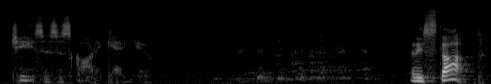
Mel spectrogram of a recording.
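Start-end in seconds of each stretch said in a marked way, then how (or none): 0.1-2.6 slow eerie whisper in the dark; spooky whisper. Acted. Robber hears a voice in the dark house, whispered. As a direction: breathe it like a hidden ghost. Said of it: "he heard this voice".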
